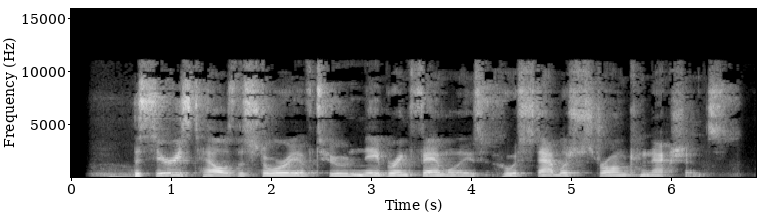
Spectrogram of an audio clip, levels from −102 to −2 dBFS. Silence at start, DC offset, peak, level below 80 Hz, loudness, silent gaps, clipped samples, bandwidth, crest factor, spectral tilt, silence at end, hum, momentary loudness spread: 0.25 s; under 0.1%; -4 dBFS; -50 dBFS; -20 LUFS; none; under 0.1%; 11.5 kHz; 18 dB; -3.5 dB/octave; 0.25 s; none; 12 LU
